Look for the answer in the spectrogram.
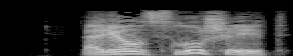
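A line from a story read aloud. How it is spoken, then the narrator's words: Shouted into phone. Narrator (Russian): крикнул Ковалев в трубку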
